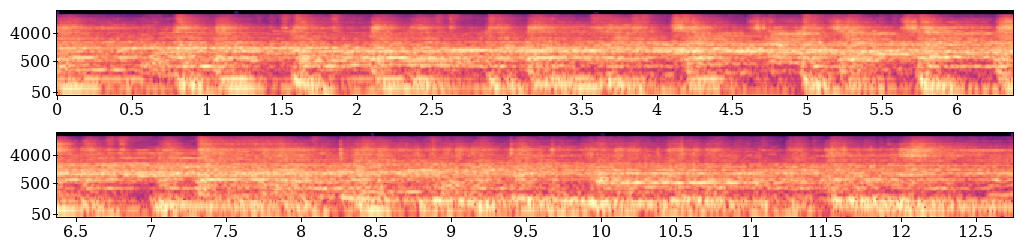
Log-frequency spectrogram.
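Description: Loud live pop music from a stadium concert sound system, with a heavy drum beat, some singing and a cheering crowd.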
